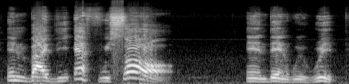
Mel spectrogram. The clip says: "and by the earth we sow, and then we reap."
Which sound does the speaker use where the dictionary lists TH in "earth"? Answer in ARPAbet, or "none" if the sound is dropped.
F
